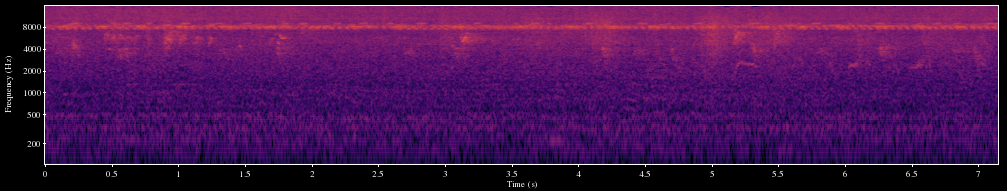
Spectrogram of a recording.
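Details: Honey bees at the hive: a dense, steady droning hum runs unbroken from start to finish, with a thin constant high whine above it and no clear pauses or other voices.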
